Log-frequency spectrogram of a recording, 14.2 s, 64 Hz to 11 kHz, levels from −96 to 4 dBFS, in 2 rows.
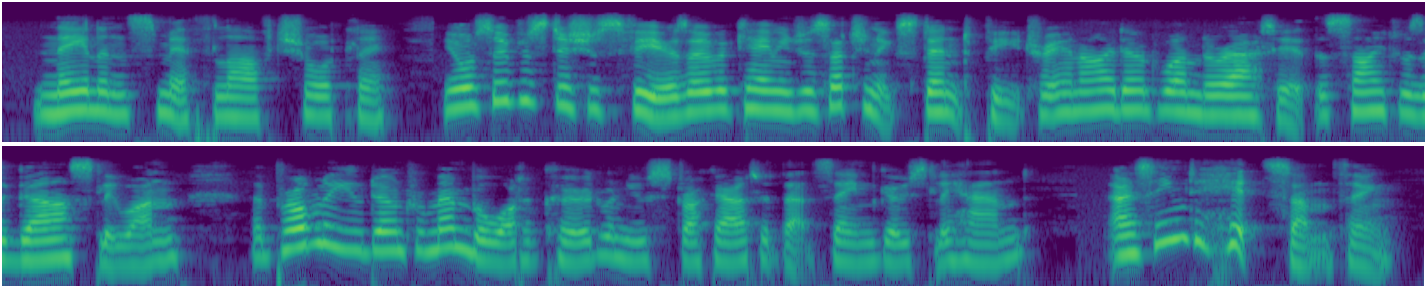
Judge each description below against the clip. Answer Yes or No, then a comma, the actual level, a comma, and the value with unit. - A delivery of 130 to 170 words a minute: No, average, 200 wpm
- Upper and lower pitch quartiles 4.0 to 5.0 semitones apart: Yes, average, 4.4 semitones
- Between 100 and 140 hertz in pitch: No, high, 190 Hz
